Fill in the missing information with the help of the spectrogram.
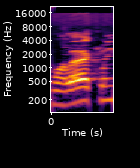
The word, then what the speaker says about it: Molecoola: É, a gente deve nas próximas semanas começar essa iniciativa aí com a molécula, inclusive com apoio do pessoal que segue a gente no Instagram. Siga o nosso Instagram, Molécula Oficial. Molécula se escreve trocando U por dois Os.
